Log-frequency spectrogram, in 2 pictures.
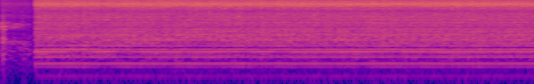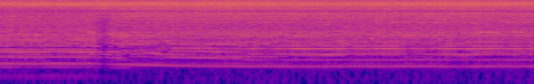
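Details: Troy Bilt pressure washer test run after a pump replacement: the small engine starts and settles into a steady, even drone with pump hum, no knocking or surging; it runs normally.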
